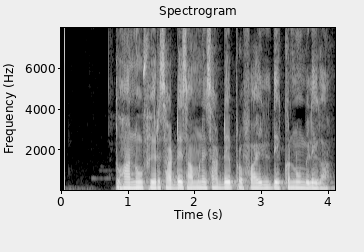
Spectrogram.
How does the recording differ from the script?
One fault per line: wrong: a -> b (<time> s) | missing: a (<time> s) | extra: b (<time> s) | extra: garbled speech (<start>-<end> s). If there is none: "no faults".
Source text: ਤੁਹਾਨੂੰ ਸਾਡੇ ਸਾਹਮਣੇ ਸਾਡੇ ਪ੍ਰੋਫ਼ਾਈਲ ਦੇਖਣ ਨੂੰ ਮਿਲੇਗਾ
extra: ਫਿਰ (1.2 s)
